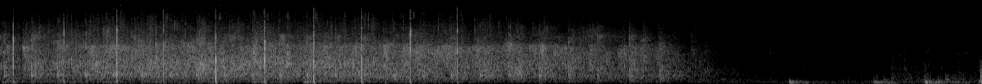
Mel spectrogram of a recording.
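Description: A crowd claps steadily in a dense, bright wash of many hands for about seven seconds, then the applause fades out, leaving near-silence with a few faint low thumps.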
